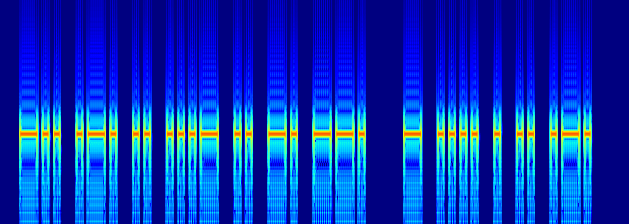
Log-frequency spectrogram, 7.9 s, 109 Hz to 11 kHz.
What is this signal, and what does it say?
Morse code, heard as a keyed tone, about 17 wpm, 700 Hz. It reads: DRIVING THEIR
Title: Pangram Challenge v2 - 17wpm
